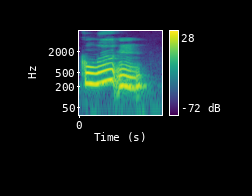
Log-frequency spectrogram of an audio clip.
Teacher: It's mostly common in North America to drop or stop that T sound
